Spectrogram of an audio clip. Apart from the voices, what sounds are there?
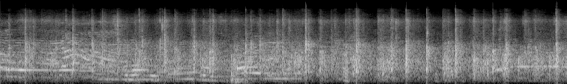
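applause for the host's mother at a birthday party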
